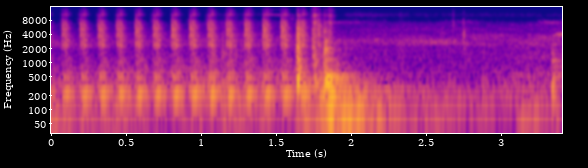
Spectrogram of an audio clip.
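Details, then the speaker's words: John Deere 190E excavator at key-on: rapid, even clicks about eight or nine a second for under two seconds, then stop. It is the throttle stepper motor pulsing; owner believes the ECM is fried, electronic throttle not working. Unconfirmed. "Well, that clicking corresponds back here to this here, which is called your stepper motor, which runs your throttle. So, when that's clicking, you can feel this motor pulsing."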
